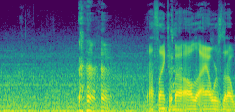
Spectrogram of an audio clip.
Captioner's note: chuckles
